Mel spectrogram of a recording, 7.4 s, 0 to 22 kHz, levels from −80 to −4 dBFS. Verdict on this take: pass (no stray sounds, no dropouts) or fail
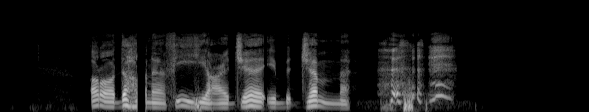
fail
